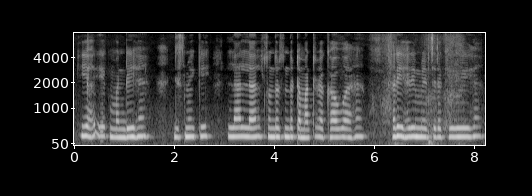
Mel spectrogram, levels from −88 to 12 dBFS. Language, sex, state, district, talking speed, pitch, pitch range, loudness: Hindi, female, Jharkhand, Deoghar, 145 wpm, 235 Hz, 230-240 Hz, -14 LUFS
